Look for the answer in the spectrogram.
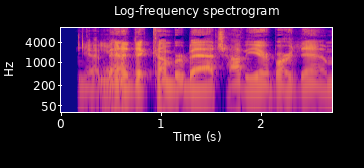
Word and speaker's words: Bardem: That was in the rehearsal script that I was, and I kept saying Javier Bardem. Bardem, I was saying it wrong. My wife was like, it's them, like Democrat, Bardem.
